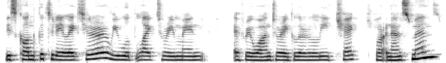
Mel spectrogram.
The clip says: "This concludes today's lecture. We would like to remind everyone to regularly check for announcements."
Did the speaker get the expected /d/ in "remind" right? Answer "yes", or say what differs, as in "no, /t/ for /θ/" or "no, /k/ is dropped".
no, /d/ is dropped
